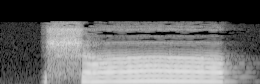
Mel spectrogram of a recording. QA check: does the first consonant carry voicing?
no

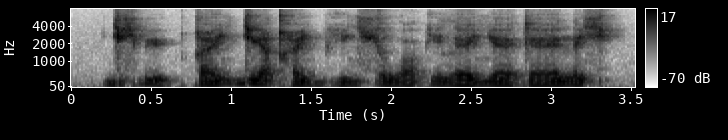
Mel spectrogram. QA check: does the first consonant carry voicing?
yes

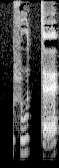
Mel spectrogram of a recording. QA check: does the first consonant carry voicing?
no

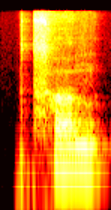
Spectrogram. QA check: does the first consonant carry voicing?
no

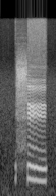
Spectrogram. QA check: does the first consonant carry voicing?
no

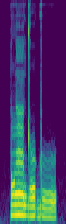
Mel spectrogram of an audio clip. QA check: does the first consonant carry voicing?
yes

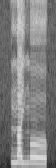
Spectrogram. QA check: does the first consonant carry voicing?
yes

